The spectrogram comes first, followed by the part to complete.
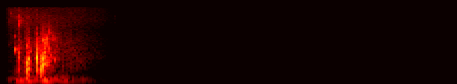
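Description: A single short pop sound effect, about half a second long, at the very start.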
